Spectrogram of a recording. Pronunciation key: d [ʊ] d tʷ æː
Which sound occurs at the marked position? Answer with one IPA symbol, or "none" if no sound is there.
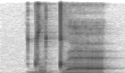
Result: u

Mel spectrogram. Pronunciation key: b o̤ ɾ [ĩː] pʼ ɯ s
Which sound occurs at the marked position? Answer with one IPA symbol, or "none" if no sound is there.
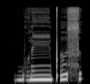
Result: ĩː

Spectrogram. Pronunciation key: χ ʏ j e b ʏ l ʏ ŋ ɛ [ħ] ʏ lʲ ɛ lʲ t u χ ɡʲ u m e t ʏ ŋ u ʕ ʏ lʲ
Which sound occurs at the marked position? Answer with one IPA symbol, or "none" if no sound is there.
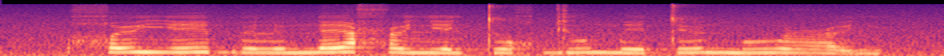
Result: ħ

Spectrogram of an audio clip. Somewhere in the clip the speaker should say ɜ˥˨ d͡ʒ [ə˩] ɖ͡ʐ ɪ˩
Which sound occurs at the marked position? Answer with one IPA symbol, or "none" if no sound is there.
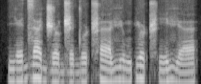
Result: ə˞˩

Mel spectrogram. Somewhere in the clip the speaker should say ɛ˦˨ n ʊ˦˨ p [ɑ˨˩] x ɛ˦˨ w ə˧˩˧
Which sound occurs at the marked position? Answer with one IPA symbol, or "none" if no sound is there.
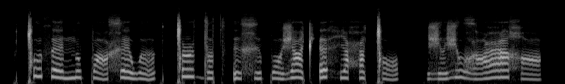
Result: ɑ˧˩˧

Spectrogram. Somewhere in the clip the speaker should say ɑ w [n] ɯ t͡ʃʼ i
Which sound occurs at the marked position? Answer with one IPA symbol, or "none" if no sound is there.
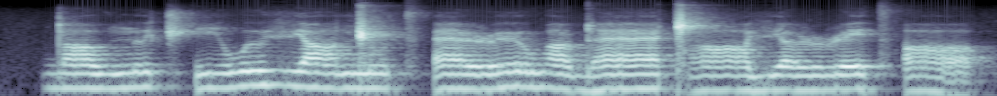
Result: n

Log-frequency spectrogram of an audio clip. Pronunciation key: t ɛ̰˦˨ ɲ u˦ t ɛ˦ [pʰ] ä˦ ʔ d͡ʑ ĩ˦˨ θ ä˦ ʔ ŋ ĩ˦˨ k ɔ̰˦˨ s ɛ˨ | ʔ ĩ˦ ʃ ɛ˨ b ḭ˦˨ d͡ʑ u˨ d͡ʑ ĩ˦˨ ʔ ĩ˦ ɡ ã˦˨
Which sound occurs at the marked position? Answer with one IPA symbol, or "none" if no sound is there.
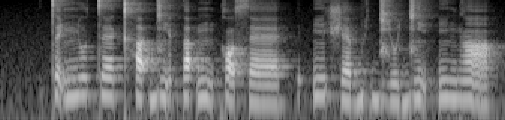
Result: kʰ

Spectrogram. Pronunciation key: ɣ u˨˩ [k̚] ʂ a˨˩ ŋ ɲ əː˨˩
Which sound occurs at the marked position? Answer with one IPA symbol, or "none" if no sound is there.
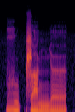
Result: p̚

